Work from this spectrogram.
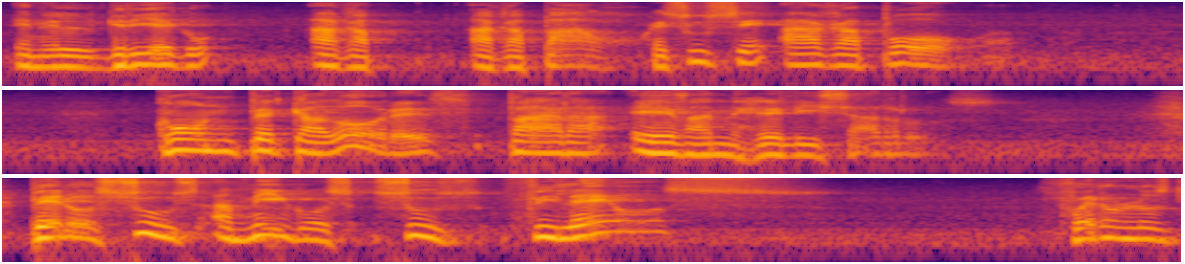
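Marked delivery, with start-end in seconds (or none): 1.5-3.2 "agapao" said carefully, syllable by syllable, a-ga-pa-o; Greek word agapao. Shown as a demonstration. Preacher teaching the congregation a Greek word, careful pronunciation. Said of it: "aquí enfatizo la palabra en el griego". 13.7-15.8 "fileos" drawn out very slowly and set apart; stress on fileos. Shown as a demonstration. Preacher explaining the Greek word for friends, slow stress. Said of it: "enfatizo la palabra".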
